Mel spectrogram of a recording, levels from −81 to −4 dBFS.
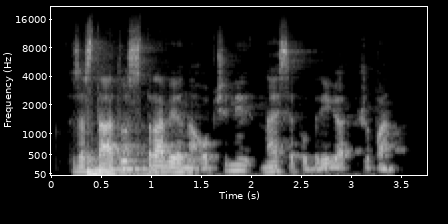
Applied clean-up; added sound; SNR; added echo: classical method Wiener filter.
